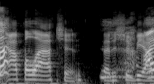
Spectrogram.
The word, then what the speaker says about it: Appalachian: So we're going to start with, can you confirm or deny that it should be pronounced Appalachian versus Appalachian? I can strongly confirm that. That it should be Appalachian.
